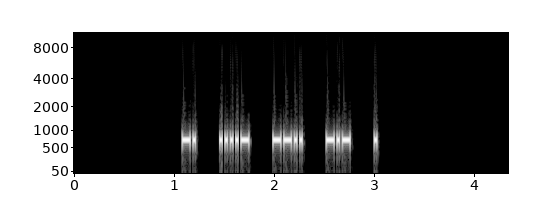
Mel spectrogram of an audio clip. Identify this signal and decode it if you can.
Morse code, heard as a keyed tone, about 42 wpm, spaced as for 25 wpm, 700 Hz. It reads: N4ZKE
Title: USA Call Signs - 3x Character Spacing - 45wpm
